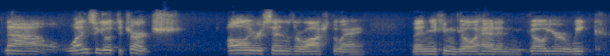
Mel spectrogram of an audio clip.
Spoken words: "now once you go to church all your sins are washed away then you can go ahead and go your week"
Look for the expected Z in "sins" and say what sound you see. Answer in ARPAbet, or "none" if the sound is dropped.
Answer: Z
